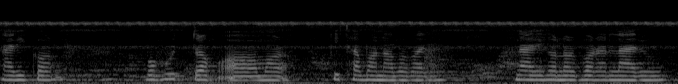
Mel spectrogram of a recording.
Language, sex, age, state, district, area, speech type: Assamese, female, 45-60, Assam, Darrang, rural, spontaneous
